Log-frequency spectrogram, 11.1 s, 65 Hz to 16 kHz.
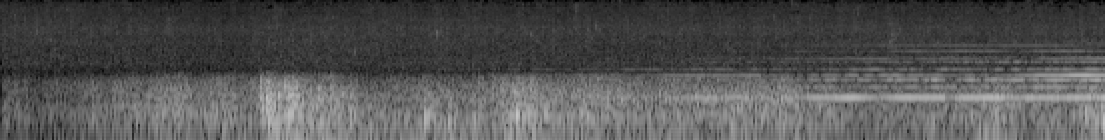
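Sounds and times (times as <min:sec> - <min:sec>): steady rain: 0:00.0 - 0:11.0
rolling thunder: 0:01.2 - 0:11.0
faint music tones: 0:05.6 - 0:11.0.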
